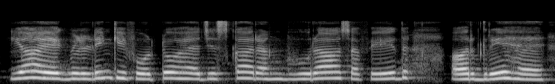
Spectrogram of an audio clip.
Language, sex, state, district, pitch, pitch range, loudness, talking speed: Hindi, female, Uttar Pradesh, Lalitpur, 260 Hz, 250-285 Hz, -16 LUFS, 140 wpm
